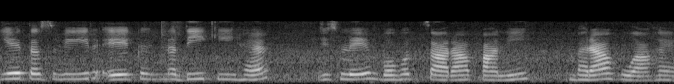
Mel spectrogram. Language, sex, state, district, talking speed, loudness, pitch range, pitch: Hindi, female, Haryana, Rohtak, 115 wpm, -19 LUFS, 220-245 Hz, 235 Hz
